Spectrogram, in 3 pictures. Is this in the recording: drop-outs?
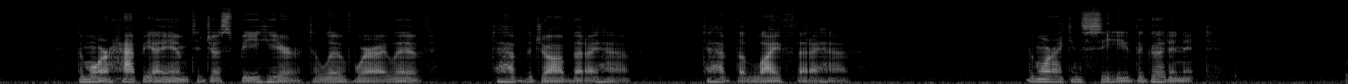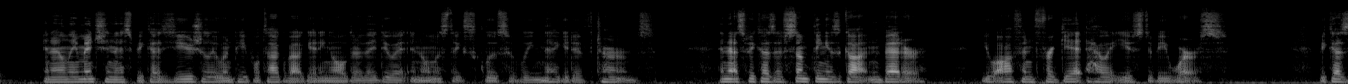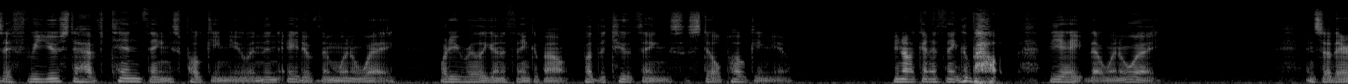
no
